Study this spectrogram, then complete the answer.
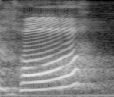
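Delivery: rosa with a clear Z sound. Shown as a demonstration. Teacher presenting rosa to show the Z sound. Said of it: "Olha o som".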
